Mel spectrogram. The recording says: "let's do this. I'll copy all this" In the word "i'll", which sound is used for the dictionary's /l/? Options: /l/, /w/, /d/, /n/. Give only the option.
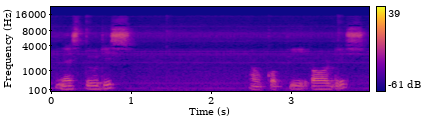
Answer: /w/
